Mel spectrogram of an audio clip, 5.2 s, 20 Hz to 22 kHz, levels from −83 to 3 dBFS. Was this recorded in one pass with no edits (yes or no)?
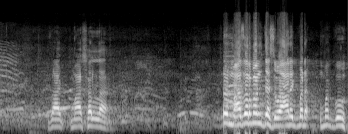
no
